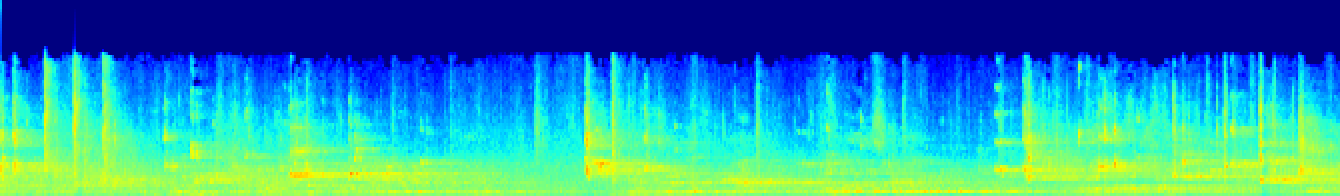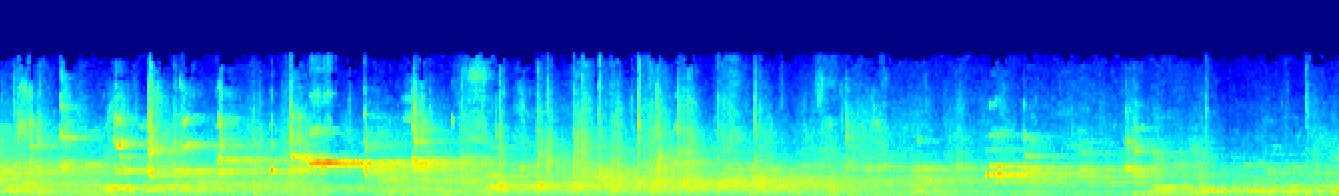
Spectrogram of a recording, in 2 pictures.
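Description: Handball game play in an echoing sports hall: the ball bouncing and hitting the court again and again, with voices calling out over it.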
